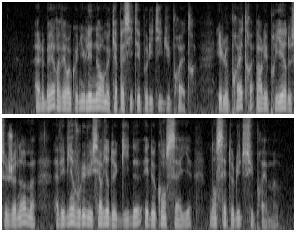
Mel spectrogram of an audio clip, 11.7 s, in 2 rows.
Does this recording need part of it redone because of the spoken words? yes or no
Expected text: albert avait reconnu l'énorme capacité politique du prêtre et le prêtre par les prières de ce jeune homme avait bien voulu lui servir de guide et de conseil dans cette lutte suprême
no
